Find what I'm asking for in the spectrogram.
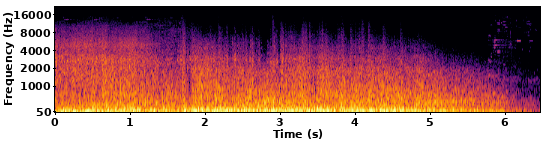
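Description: Mech weapons fire in the BattleTech-based game Roguetech: a dense, continuous barrage of booming shots and rumble, loud and sustained for several seconds before tapering off at the end.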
